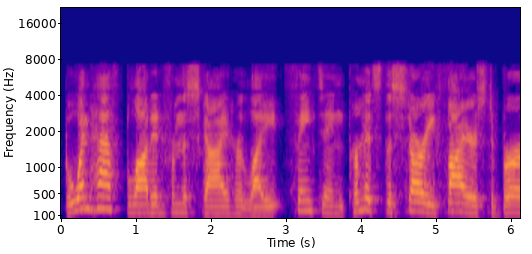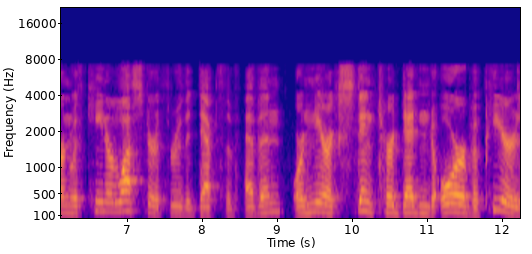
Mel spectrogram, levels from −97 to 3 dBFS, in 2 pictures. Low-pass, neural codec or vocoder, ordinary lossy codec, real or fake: 7.2 kHz; none; AAC, 32 kbps; real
